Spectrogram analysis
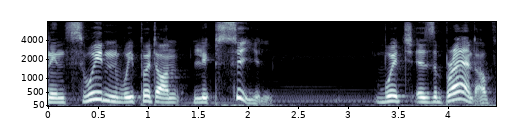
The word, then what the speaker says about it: Lypsyl: Actually, I would say a lot of people say Läppsyl. Läpp is the Swedish word for lip, but the brand name is spelled like this, Lypsyl, and in real Swedish it's called.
